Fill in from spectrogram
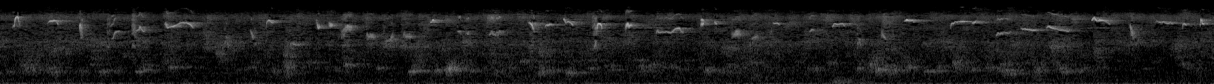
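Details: Song of a crimson-breasted flowerpecker, a bird seldom kept by songbird hobbyists and hard to obtain: a long, continuous run of very high, thin ticks and slurred whistles, fast and irregular.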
